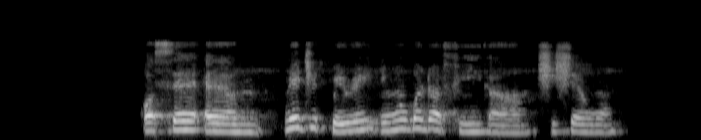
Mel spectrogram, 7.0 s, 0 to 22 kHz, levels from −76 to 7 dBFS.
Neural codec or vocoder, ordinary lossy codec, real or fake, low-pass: codec, 16 kHz, 4 kbps, FreqCodec, smaller model; none; fake; 7.2 kHz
